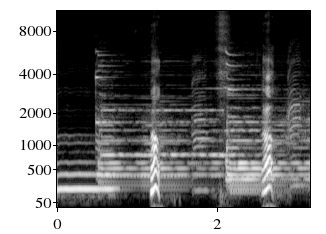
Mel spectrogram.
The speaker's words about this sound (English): Oh. Okay. Like these little bells.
